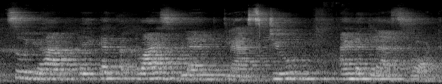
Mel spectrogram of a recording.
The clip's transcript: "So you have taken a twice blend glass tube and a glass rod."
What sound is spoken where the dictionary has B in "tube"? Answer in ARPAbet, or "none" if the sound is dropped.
none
